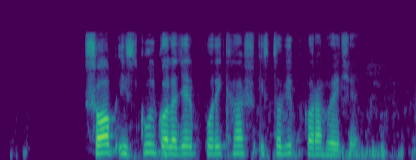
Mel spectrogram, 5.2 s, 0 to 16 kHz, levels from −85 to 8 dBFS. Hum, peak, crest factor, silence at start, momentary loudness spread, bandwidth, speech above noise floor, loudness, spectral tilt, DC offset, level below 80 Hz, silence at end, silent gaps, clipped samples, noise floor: none; -2 dBFS; 22 dB; 1.1 s; 21 LU; 7.4 kHz; 66 dB; -22 LUFS; -6 dB/octave; under 0.1%; -60 dBFS; 0.4 s; none; under 0.1%; -88 dBFS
